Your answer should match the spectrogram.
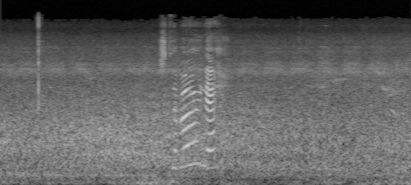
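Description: Wind buffeting the microphone over a low, steady rush of sea waves. A short rising-and-falling voice comes in about two seconds in.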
